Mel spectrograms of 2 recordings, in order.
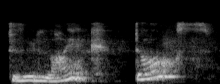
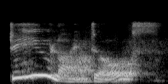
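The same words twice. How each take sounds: First: The stress falls on the word like. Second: The stress falls on the word you. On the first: The speaker is surprised by the liking. "I'm really surprised" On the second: The question is about this person rather than somebody else. "Rather than somebody else"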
